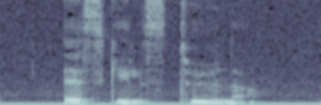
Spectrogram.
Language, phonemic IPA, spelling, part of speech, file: Swedish, /ˈɛ̂sːkɪlsˌtʉːna/, Eskilstuna, proper noun, Sv-Eskilstuna.ogg
- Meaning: a town and municipality of Södermanland County, Sweden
